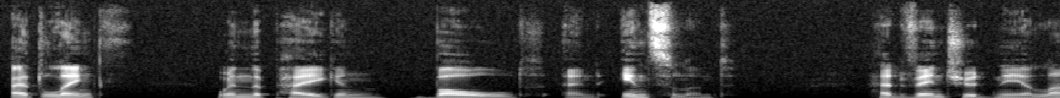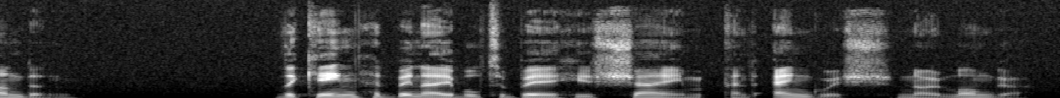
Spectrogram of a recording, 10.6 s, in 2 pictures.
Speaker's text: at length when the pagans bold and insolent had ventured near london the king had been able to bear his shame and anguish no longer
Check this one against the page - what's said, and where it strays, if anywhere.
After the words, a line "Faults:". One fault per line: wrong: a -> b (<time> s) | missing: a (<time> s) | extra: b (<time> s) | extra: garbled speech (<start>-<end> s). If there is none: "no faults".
at length when the pagan bold and insolent had ventured near london the king had been able to bear his shame and anguish no longer
Faults:
wrong: pagans -> pagan (1.3 s)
